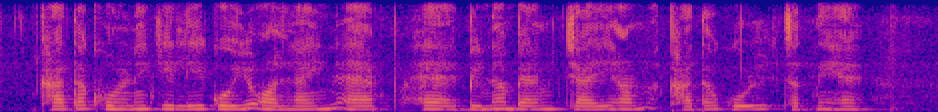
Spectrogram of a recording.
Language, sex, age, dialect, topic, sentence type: Hindi, female, 18-24, Garhwali, banking, question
